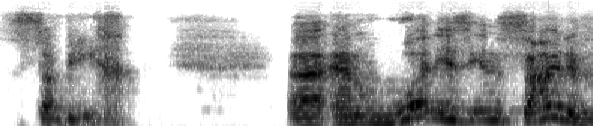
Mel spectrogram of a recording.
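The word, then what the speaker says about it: sabich: have heard of it sometimes called savage but it's actually pronounced sabih and what is inside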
